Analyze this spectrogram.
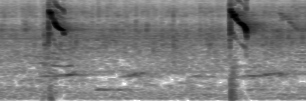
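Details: Two high, thin, descending calls from a female white-eye meant to prompt males to sing. The calls come nearly two seconds apart, each with a click at its start, and a faint hum runs underneath.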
